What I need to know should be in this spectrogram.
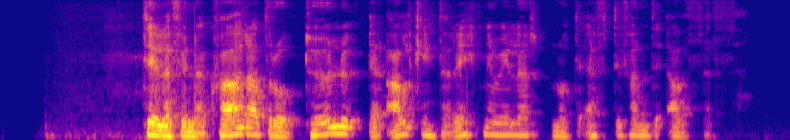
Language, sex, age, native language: Icelandic, male, 30-39, Icelandic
